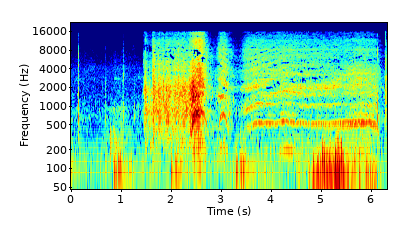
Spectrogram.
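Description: FPV quadcopter's 2306.5 1880KV brushless motors spinning up under and at the surface of water: a loud burst of spraying and splashing about two and a half seconds in, then a steady propeller whine for about three seconds as the drone churns at the water's surface, cutting off suddenly just before the end.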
